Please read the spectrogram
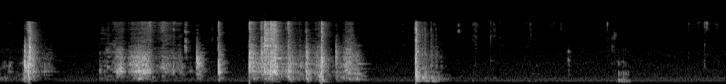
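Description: Handling of a metal trading-card tin and the shrink-wrapped card box inside: a sharp click, then a few seconds of loud rustling and scraping in uneven bursts, a knock, and after that only light taps as the box is turned over in the hands.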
